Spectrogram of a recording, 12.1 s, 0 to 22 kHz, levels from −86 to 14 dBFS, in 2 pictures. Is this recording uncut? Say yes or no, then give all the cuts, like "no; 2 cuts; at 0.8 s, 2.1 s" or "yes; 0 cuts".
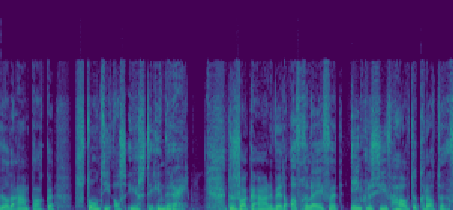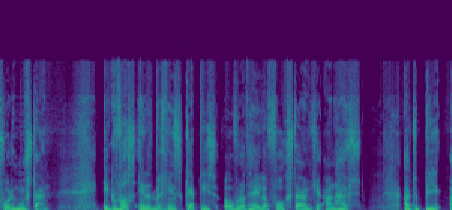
yes; 0 cuts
